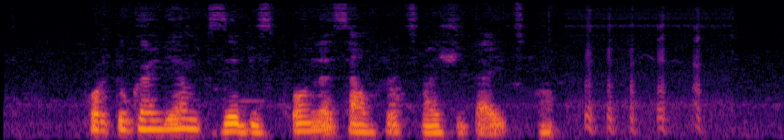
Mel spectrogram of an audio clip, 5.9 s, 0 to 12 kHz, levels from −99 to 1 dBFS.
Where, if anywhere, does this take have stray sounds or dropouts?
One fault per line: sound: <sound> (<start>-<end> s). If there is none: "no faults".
sound: laugh (4.4-5.3 s)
